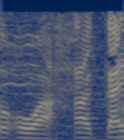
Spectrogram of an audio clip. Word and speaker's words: Oaxaca: Que en México la X se pronuncia J. Entonces que cuando lea Oaxaca, sí, no lea Oaxaca, sino Oaxaca, y entonces me van a entender.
